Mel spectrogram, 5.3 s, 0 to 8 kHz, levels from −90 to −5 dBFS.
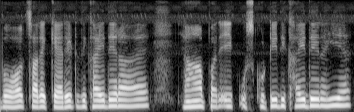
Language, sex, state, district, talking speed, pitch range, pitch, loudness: Hindi, male, Jharkhand, Deoghar, 170 wpm, 150-170 Hz, 160 Hz, -17 LUFS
